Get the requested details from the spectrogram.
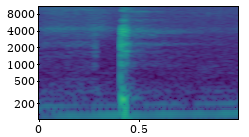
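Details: Radio presenter with a frog in his throat during a radio interview: a single short, sharp throat-clearing cough against a quiet room background.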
